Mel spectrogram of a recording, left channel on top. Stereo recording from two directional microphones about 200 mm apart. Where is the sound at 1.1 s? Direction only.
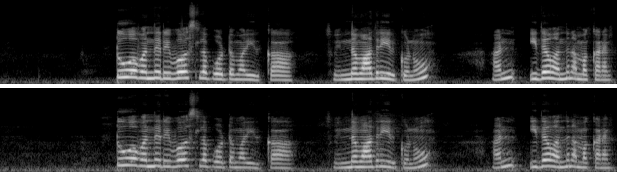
35° left (ahead or behind).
